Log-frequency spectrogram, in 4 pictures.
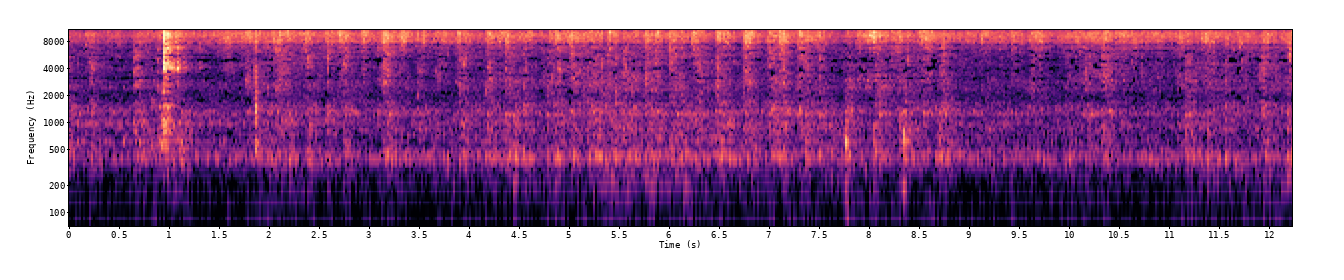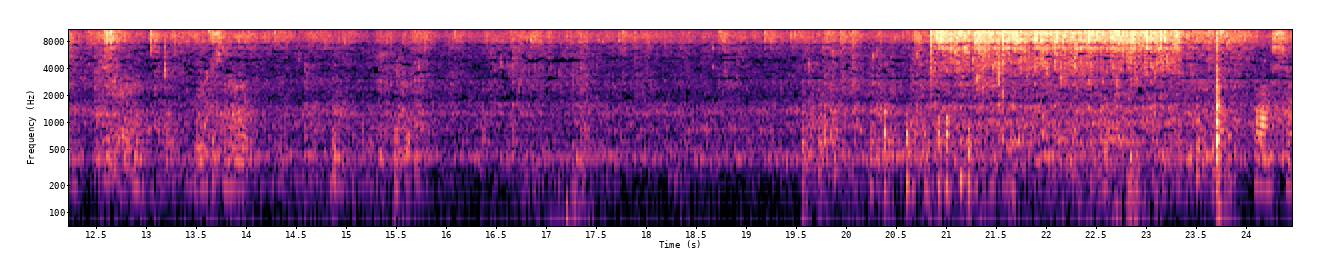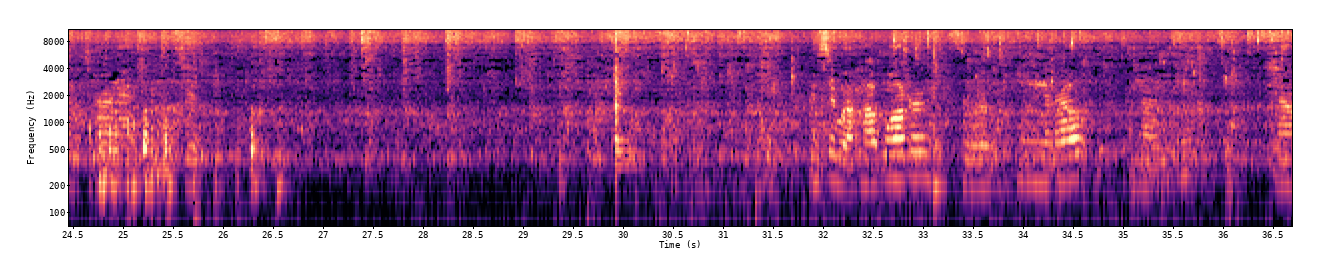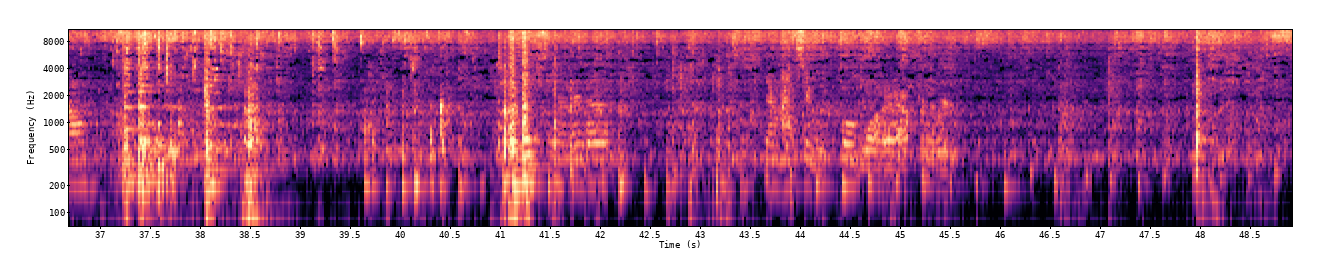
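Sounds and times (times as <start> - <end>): faucet water running into sink: 0.0 - 48.9.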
